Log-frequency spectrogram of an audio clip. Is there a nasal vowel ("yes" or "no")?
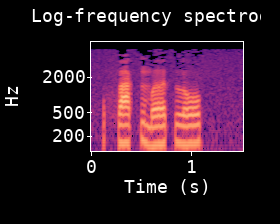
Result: no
